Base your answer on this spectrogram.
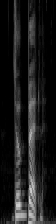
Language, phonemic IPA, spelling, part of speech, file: Swedish, /ˈdɵbɛl/, dubbel, adjective, Sv-dubbel.ogg
- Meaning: double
